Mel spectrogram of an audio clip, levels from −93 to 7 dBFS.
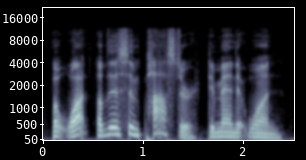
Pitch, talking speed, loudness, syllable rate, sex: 145 Hz, 165 wpm, -19 LUFS, 5.7 syllables/s, male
